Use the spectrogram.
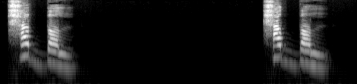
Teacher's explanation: Note the elongated D sound in the middle.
